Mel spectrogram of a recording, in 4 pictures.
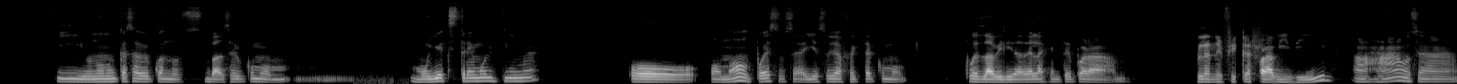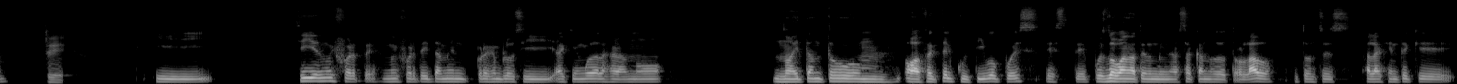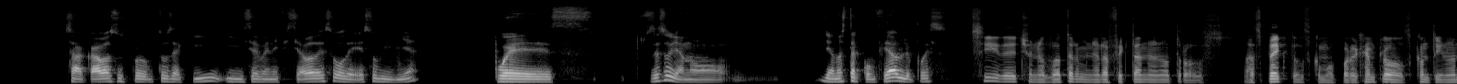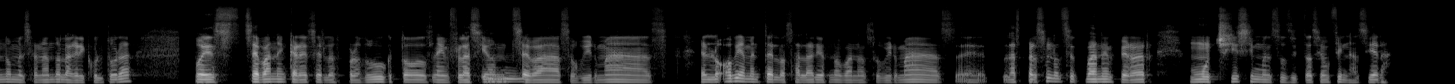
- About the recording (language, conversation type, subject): Spanish, unstructured, ¿Por qué crees que es importante cuidar el medio ambiente?
- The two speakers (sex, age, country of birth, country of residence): male, 25-29, Mexico, Mexico; male, 35-39, Mexico, Mexico
- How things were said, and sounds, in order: other background noise; drawn out: "mm"; tapping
